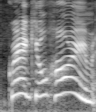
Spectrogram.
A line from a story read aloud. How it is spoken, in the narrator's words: exclaimed Gloria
